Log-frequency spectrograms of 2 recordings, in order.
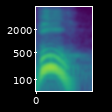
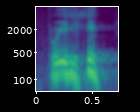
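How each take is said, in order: First: The letter is said the English way. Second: The letter is said the Korean way. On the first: "영어 발음은" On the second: "순수한 한국말 저 발음으로"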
